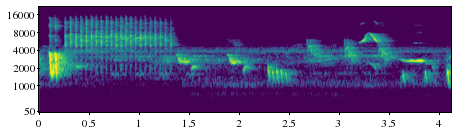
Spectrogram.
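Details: Thrush nightingale in a spring forest, quieter here: a brief dry rattle followed by soft, scattered whistled and piping notes at moderate pitch with pauses between them.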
